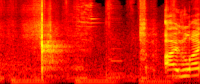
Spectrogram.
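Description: Chef's knife slicing through an onion on a wooden cutting board, with one sharp knock of the blade hitting the board about half a second in.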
